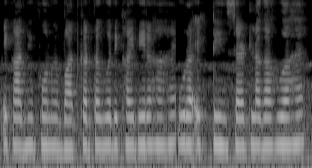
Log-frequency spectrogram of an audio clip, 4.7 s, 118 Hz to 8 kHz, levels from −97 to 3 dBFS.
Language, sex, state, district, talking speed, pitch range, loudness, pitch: Hindi, female, Maharashtra, Solapur, 230 wpm, 210-215 Hz, -37 LUFS, 210 Hz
